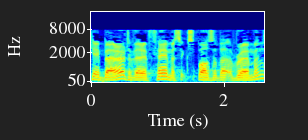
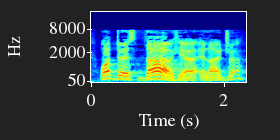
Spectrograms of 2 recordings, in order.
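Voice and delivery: slow question, "thou" loud and drawn out; stress on THOU; 5 dB louder, slower than usual. Retold or imitated. Friend mimicking a preacher's emphasis, stress on "thou". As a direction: hit "thou" hard and stretch it. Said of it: "emphasizing each word in turn".

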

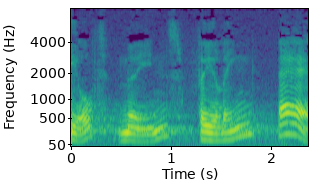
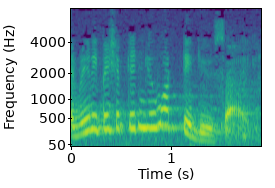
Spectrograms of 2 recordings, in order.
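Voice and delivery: much higher, feigned astonishment; hammed-up "really?"; mock surprise; 12 semitones higher than usual. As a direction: play innocent surprise at the bishop. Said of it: "I'd say".

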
